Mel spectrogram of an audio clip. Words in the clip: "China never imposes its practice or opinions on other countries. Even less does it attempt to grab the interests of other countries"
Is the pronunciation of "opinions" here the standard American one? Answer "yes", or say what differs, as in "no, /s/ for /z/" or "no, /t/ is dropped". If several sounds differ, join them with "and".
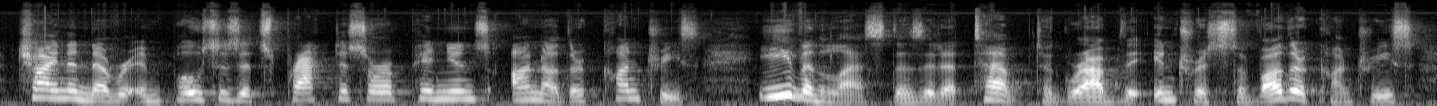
yes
